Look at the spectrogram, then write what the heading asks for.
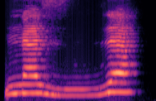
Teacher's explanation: You naz for fatha upon jaws attached. Za will get sifa of rakhawa and it has safir.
